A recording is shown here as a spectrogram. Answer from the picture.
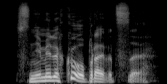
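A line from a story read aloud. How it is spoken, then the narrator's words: Snorting. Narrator (Russian): хмыкнул он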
